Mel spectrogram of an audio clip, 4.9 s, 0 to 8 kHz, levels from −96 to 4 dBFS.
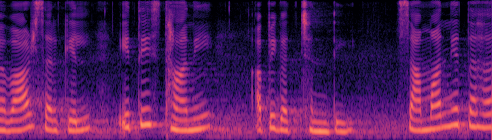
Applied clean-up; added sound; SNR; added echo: none; none; none; none.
